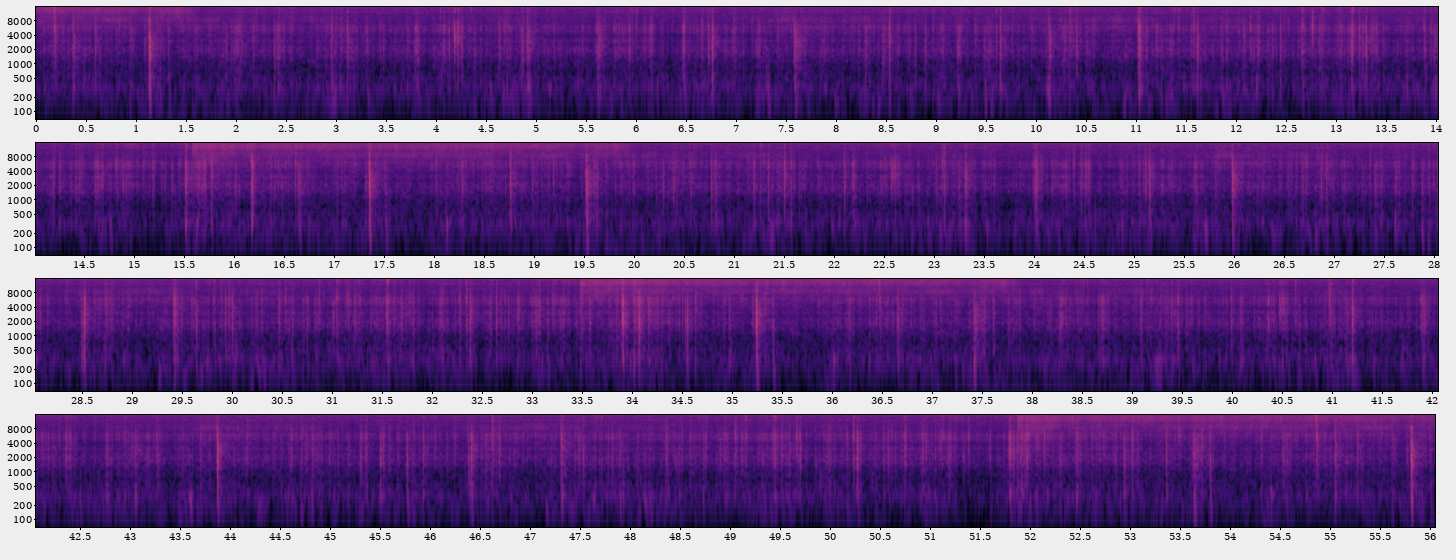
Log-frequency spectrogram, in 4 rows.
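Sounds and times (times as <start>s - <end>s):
low steady hum: 0.0s - 4.7s, 15.6s - 23.9s, 33.4s - 41.4s, 51.8s - 56.0s
vinyl record crackle and pops: 0.0s - 56.0s.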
